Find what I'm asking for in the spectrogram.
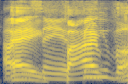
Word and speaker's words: Fiverr: Fiverr.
